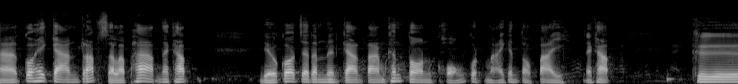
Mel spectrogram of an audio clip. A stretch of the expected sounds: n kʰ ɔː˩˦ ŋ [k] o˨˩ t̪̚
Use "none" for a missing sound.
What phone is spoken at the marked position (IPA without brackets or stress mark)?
k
